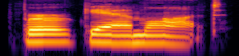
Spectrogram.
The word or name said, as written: bergamot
